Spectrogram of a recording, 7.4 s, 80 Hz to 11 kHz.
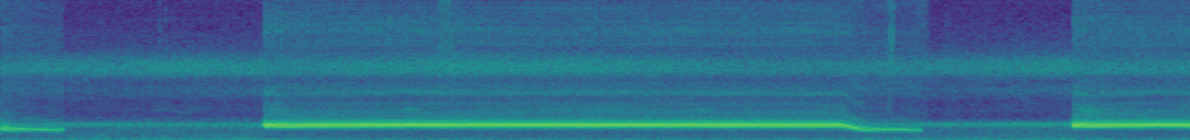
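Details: Periodical cicada, Magicicada septendecim, Brood II in 2013, calling from bark: a long steady loud buzz holds for over three seconds, then sags downward in pitch and fades before the next buzz begins.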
